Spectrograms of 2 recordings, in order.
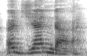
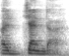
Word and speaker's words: agenda: Agenda. It's a noun. It's always a noun. The stress is on the second syllable, agenda, agenda.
